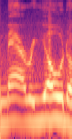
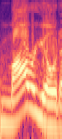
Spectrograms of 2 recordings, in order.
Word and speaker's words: Mariota: not going to happen third down and 20 Mariota rolling out or Mariota I should say that's the correct way to pronounce his name either way that's not the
